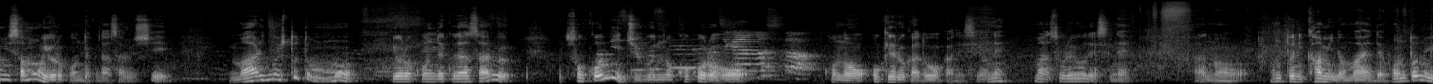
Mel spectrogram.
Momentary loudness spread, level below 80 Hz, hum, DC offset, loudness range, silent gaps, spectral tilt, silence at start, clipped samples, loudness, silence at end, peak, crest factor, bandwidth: 12 LU; -74 dBFS; none; under 0.1%; 5 LU; none; -4.5 dB/octave; 0 s; under 0.1%; -29 LUFS; 0 s; -8 dBFS; 20 dB; over 20 kHz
